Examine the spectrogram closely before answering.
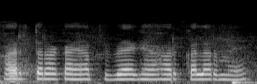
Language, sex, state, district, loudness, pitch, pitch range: Hindi, female, Jharkhand, Garhwa, -16 LUFS, 235 Hz, 230-235 Hz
